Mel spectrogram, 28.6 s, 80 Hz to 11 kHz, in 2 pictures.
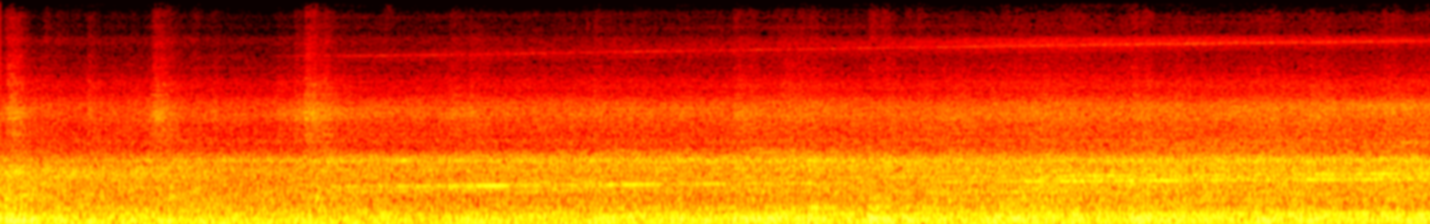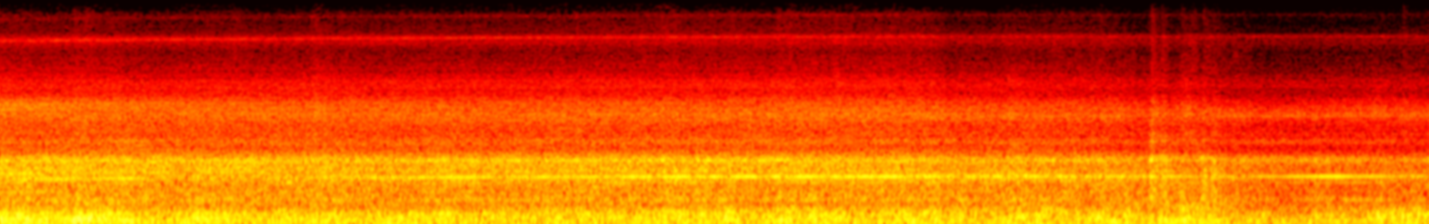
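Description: Keio 5000 series commuter train running, heard from inside the passenger car: a steady rumble of wheels on rail with a faint whine that slowly rises in pitch, and a few light ticks in the first few seconds.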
